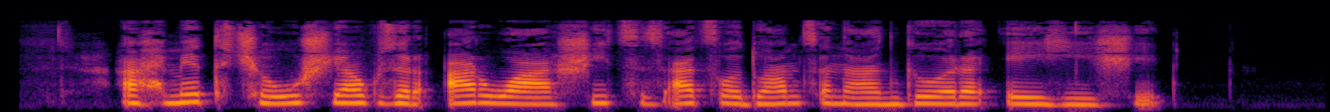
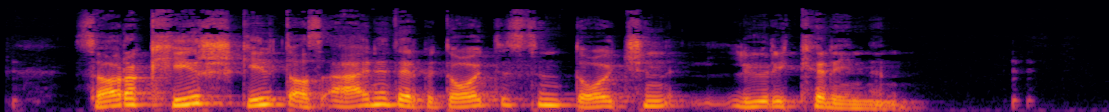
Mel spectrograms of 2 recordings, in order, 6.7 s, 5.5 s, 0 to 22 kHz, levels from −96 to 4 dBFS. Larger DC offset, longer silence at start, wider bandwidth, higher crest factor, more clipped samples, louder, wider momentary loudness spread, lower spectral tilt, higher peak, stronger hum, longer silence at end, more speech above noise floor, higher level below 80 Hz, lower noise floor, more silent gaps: neither; first, 0.6 s vs 0.4 s; second, 11.5 kHz vs 16 kHz; first, 24 dB vs 18 dB; neither; second, -24 LUFS vs -20 LUFS; about the same, 9 LU vs 11 LU; second, -4.5 dB/octave vs -6 dB/octave; about the same, -2 dBFS vs -4 dBFS; neither; second, 0.85 s vs 1 s; first, 48 dB vs 31 dB; second, -74 dBFS vs -52 dBFS; first, -72 dBFS vs -51 dBFS; neither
